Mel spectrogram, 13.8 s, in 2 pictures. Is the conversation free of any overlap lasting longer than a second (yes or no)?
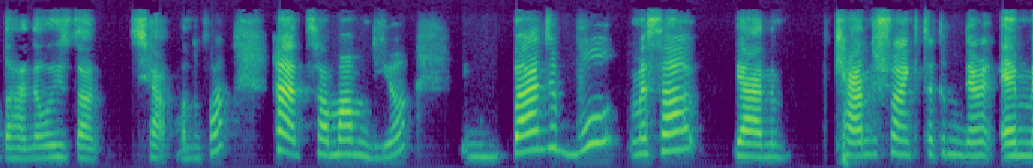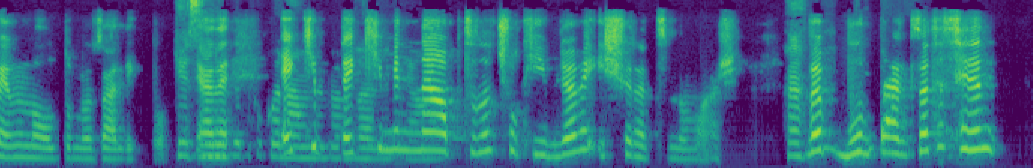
no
